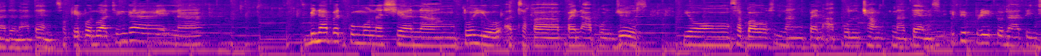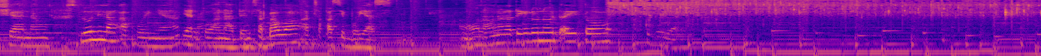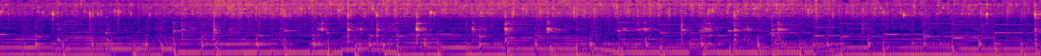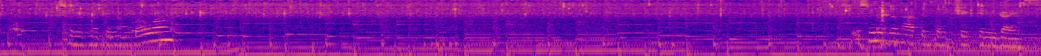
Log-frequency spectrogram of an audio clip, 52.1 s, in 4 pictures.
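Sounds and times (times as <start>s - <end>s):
onion sizzling in hot oil: 0.2s - 17.0s, 20.6s - 52.0s
wooden spatula stirring: 27.4s - 36.0s.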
